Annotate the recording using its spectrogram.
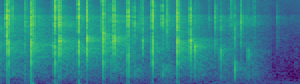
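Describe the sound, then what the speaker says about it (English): Hand clapping from an audience at a school workshop on Bharatanatyam dance, a quick irregular patter of close claps that thins out and stops near the end. "everyone please give a round of applause for them"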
